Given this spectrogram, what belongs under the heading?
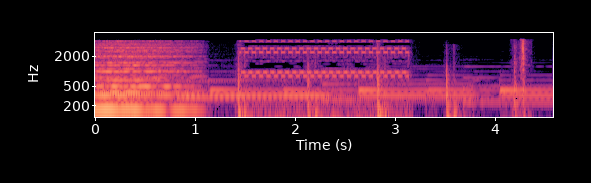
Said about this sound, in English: At Larissa's penthouse, Andrew is about to leave when the phone rings.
